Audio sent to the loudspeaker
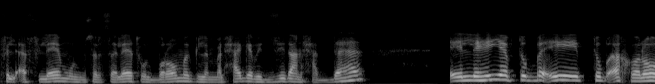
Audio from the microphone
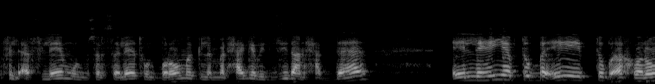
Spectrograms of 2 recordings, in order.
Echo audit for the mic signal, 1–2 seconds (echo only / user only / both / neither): echo only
